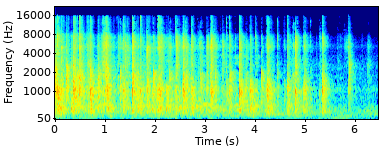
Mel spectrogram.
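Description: A small group of people clapping, the applause thinning out to a few last claps near the end.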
